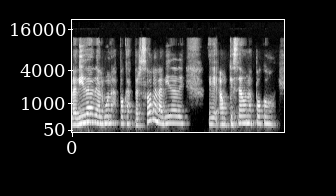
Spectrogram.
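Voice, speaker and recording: Speaking at a moderate pace, a woman uses a fairly high, somewhat breathy voice with ordinary pitch variation. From southern Chile, Temuco area. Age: 40s. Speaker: author on Mapuche astronomy. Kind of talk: panel discussion. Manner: halting.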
